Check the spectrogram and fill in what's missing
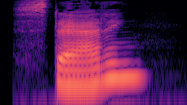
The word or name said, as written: sterling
